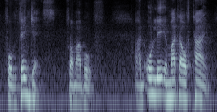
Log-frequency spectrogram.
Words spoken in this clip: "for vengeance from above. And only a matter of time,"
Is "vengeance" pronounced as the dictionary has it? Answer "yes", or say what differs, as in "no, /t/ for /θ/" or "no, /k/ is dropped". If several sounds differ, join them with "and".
yes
